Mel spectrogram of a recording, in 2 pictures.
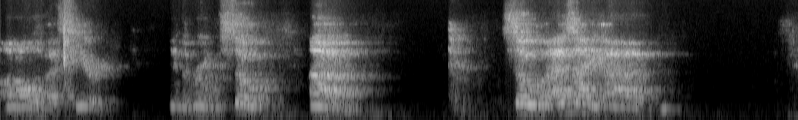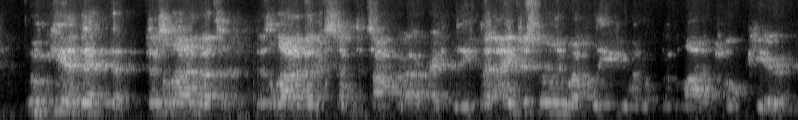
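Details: Stuttering in a woman speaker who stutters since childhood; real speech.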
